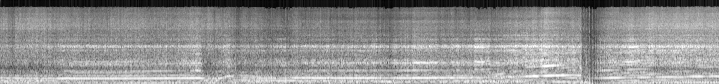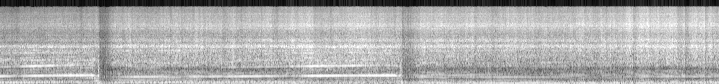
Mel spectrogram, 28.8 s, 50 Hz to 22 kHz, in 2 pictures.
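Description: AC Cobra's Ford V8 racing engine under hard acceleration, heard from the open cockpit. Its note climbs steadily and drops sharply three times in the second half as it shifts up, then climbs again.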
